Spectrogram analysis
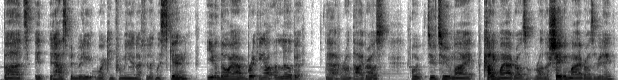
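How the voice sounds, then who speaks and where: A man with a raspy, slightly hoarse voice, chatting casually to camera as a beauty vlogger, rambling and correcting himself as he goes. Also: mid-range voice, fairly even intonation, fairly quick, dark tone. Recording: roomy echo, faint music.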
